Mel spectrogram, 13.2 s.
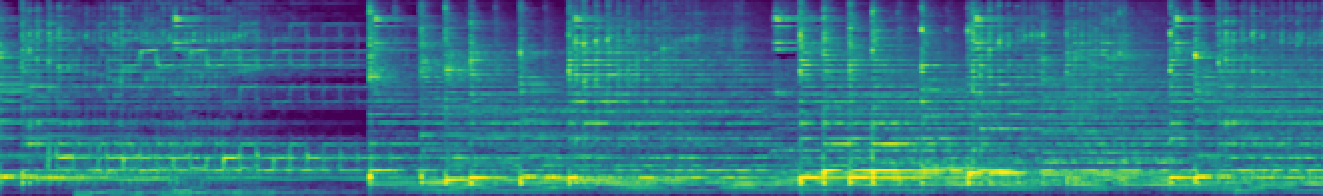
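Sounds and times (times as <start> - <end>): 
classical music: 0.1 - 13.2.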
